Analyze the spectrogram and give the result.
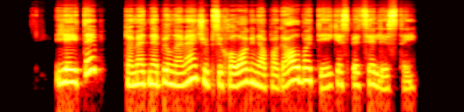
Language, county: Lithuanian, Vilnius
